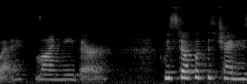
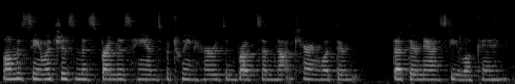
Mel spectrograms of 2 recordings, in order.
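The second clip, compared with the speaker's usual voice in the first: ordinary delivery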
